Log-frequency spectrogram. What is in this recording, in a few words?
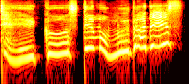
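ATTACK, Japanese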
